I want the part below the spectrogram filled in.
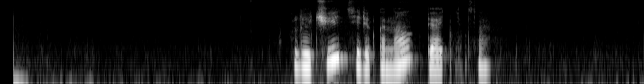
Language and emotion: Russian, neutral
